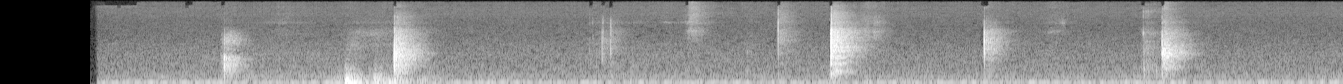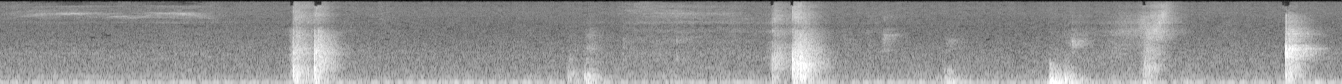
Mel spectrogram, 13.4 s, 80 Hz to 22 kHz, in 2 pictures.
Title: 首鳴らし neck/back crack 172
